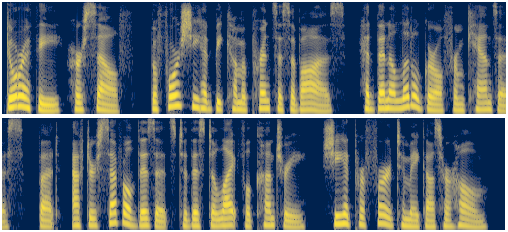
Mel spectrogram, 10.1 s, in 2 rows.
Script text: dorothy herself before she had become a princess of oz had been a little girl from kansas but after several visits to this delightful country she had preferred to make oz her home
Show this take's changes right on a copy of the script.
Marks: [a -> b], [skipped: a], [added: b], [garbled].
dorothy herself before she had become a princess of oz had been a little girl from kansas but after several visits to this delightful country she had preferred to make oz her home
